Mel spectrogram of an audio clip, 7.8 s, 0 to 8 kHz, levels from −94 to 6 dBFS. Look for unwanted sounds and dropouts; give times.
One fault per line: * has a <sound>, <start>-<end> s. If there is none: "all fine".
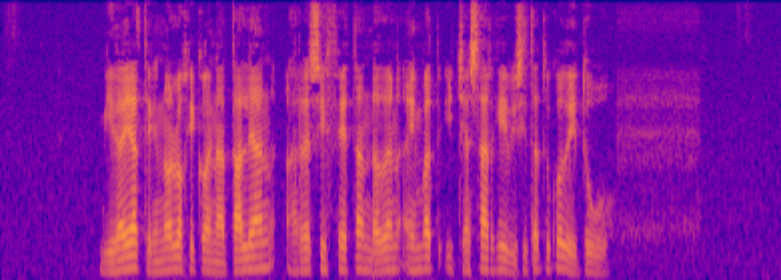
all fine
